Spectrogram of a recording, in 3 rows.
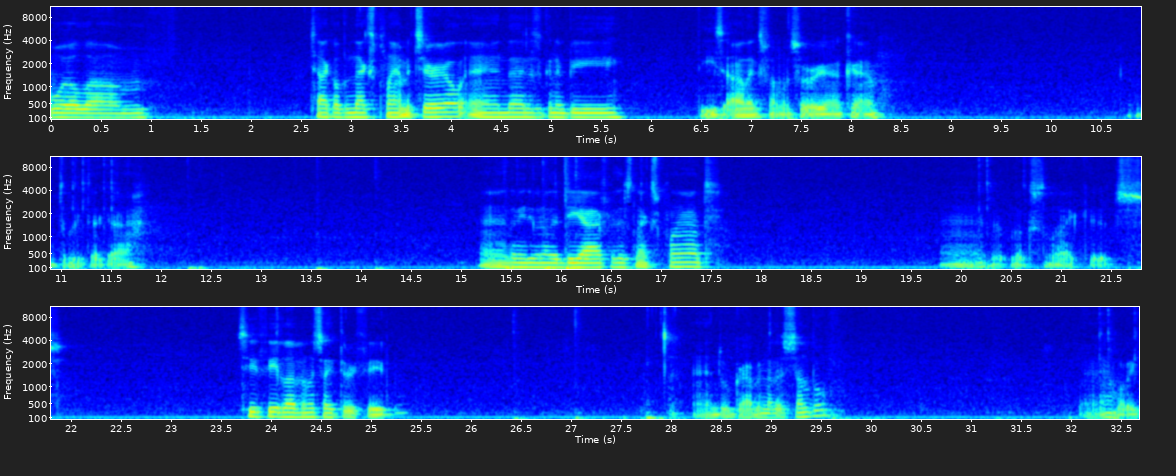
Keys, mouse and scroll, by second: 6.4 space, 11.9 Delete, 13.2 space, 15.1 d, 15.5 i, 15.7 space, 26.0 space.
